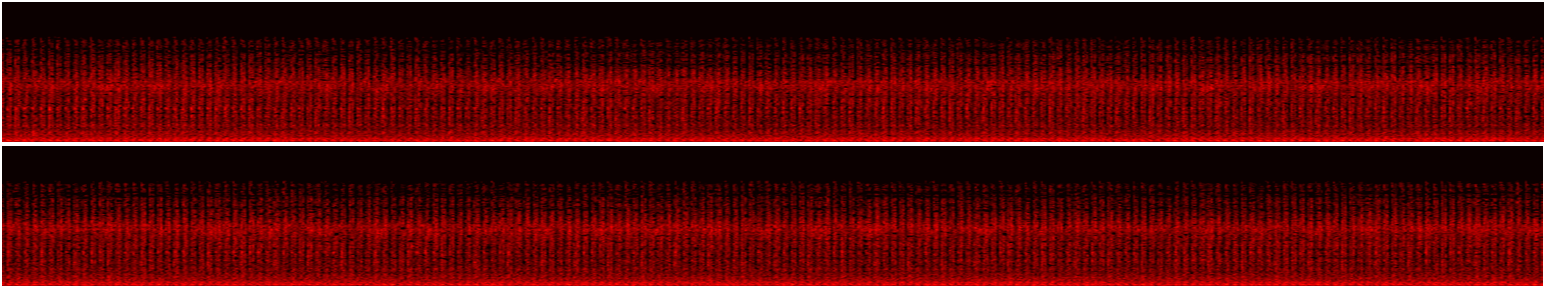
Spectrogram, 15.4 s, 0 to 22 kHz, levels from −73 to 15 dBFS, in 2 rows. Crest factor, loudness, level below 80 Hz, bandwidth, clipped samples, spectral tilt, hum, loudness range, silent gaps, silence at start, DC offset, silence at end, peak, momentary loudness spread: 18 dB; -36 LUFS; -62 dBFS; 17 kHz; under 0.1%; -2 dB/octave; none; 0 LU; none; 0 s; under 0.1%; 0 s; -20 dBFS; 1 LU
